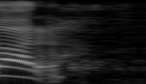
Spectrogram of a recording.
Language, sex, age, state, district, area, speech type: Punjabi, female, 30-45, Punjab, Mohali, urban, read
